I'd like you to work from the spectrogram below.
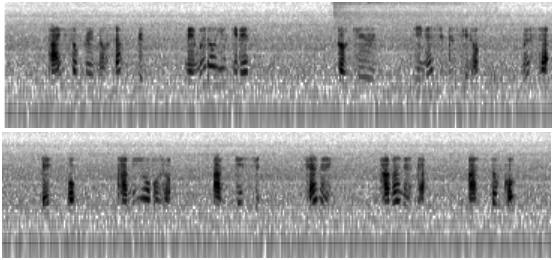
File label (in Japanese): stop, 車両 キハ54, 停車駅案内; 花咲線 hanasaki line; 3629D 快速 ノサップ 根室行; 釧路停車中; 停車駅案内有り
